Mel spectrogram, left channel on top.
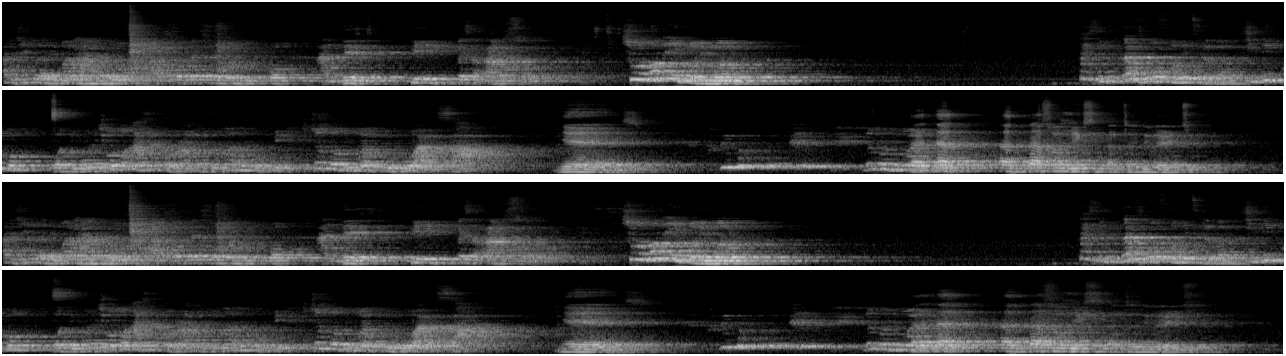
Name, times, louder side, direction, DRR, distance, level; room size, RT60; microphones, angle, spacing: voice 1, 0.0-3.8 4.1-5.3 6.2-7.5 10.8-17.6 20.0-22.4, left 1 dB, 5° right, -5 dB, 0.5 m, -24 dB
voice 2, 18.3-19.2 21.9-22.4 22.8-24.7, left 1 dB, 65° left, 1 dB, 0.5 m, -23 dB
5.0 x 2.6 x 2.8 m, 2.3 s
head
